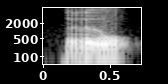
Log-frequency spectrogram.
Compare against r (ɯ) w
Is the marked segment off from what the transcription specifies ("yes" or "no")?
no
